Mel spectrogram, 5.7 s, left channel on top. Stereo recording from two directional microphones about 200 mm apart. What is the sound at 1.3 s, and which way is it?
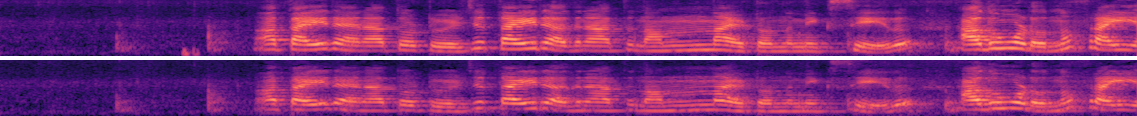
A woman's voice, 50° left (ahead or behind).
